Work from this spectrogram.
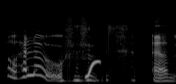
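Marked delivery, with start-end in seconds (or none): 0.1-0.6 character voice. Acted. Character greets from mound.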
